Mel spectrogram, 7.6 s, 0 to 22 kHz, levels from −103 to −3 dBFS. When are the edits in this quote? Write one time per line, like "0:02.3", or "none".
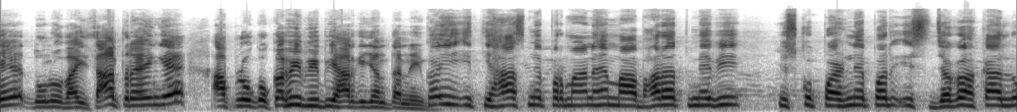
0:03.3

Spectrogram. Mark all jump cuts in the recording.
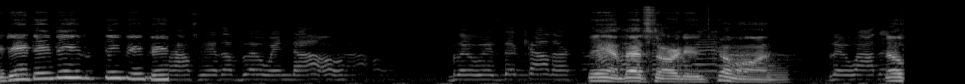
0:01.7

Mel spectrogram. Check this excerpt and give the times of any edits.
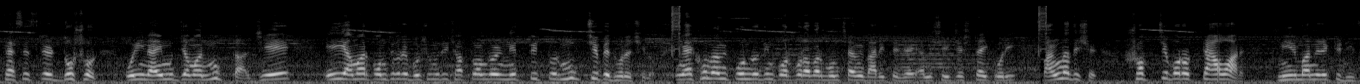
0:06.6
0:10.4

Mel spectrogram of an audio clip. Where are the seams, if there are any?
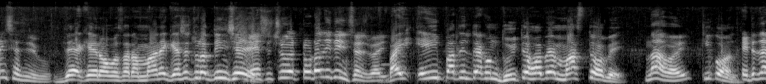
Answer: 0:03.8

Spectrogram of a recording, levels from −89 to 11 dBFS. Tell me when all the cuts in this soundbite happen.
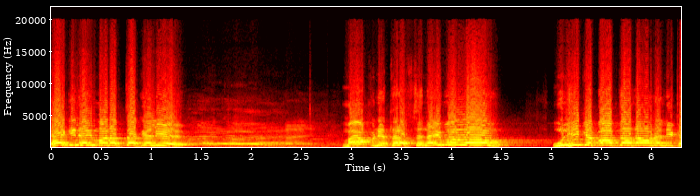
none

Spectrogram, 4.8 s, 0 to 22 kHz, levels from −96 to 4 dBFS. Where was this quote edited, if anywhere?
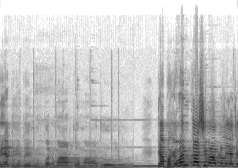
0:02.7

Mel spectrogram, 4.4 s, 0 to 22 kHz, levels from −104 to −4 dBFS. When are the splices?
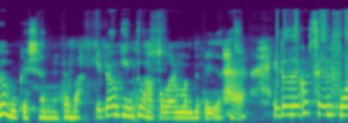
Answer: none

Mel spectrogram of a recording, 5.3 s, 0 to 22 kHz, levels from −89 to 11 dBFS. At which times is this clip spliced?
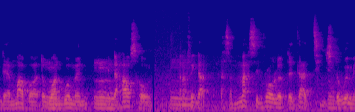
none

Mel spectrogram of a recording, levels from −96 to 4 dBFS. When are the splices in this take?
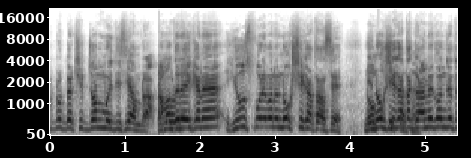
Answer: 0:01.4

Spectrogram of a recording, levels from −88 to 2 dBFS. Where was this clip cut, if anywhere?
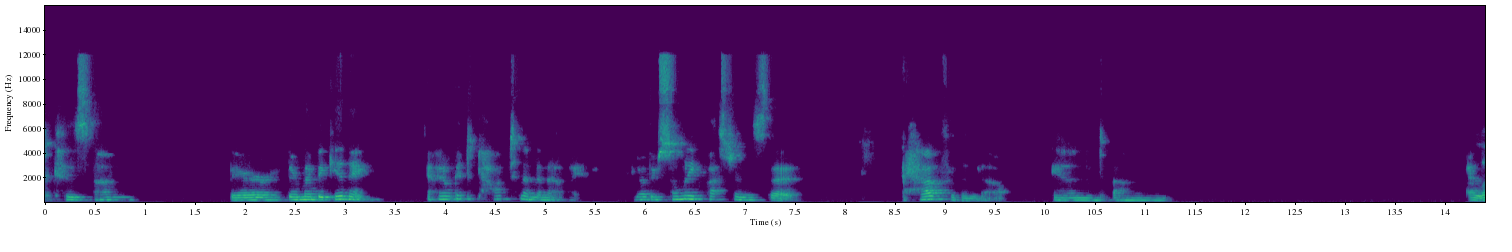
none

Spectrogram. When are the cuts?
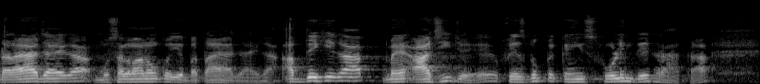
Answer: none

